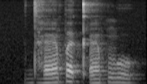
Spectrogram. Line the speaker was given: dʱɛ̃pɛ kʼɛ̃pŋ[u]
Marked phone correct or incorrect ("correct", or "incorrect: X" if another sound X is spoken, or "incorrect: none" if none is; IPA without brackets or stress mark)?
correct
